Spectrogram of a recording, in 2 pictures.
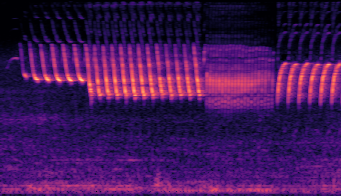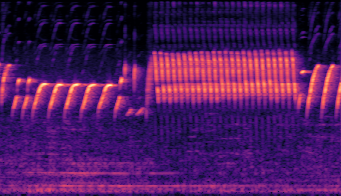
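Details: Canary singing a loud, fast song of repeated trilled phrases: rising sweeps, a buzzy rattle, then lower downslurred notes and a long rapid high trill, each phrase repeated many times at about three or four notes per second.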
